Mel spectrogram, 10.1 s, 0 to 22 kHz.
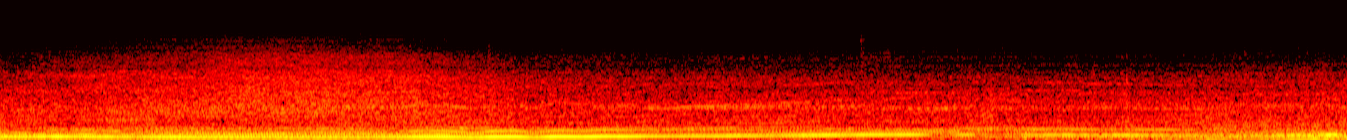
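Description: Lamborghini Aventador SVJ's naturally aspirated 6.5-litre V12 running at low revs as the car rolls slowly past. The note wavers with small throttle changes, rises gently about halfway through, then holds steady and gets a little quieter near the end as the car moves away.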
